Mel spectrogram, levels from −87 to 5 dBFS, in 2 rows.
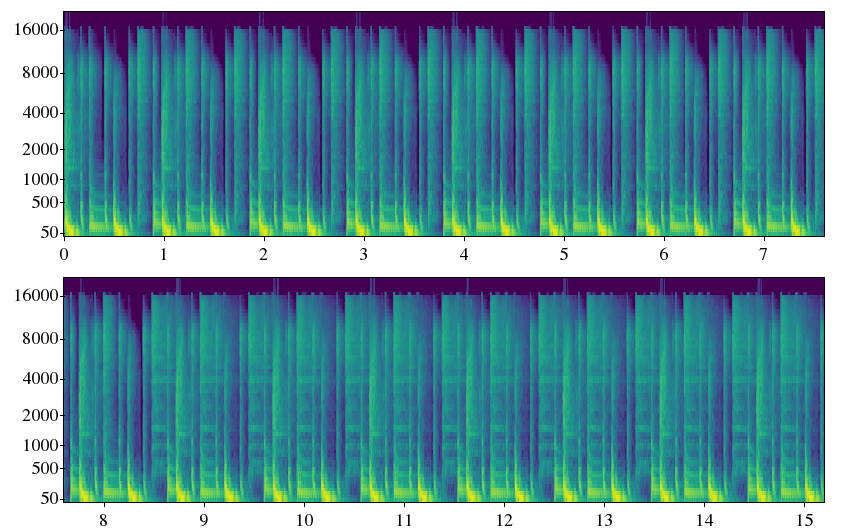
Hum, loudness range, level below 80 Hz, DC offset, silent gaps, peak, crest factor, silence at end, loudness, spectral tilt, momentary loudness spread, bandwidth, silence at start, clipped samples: none; 0 LU; -16 dBFS; 0.2%; none; 0 dBFS; 12 dB; 0 s; -14 LUFS; -5 dB/octave; 4 LU; 17 kHz; 0 s; under 0.1%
